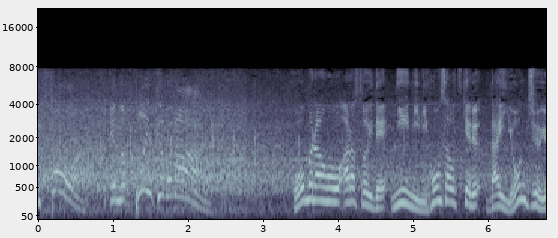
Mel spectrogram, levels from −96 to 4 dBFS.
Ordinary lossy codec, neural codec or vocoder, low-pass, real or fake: none; none; none; real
